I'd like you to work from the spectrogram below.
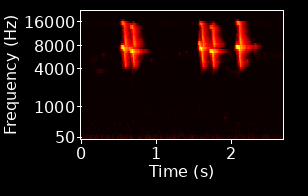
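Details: A hummingbird in a garden, said to be calling other hummingbirds to it, gives three quick bursts of very high, thin, squeaky chirps within about two seconds. The first two bursts are doubled notes, with silence around them.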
